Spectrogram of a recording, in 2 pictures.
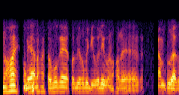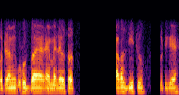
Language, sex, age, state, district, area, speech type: Assamese, male, 45-60, Assam, Lakhimpur, rural, conversation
